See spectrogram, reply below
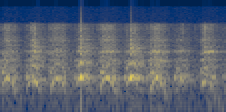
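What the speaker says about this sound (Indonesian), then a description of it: "Oke, terus melakukan proses gergaji." A hand saw cuts through PVC pipe in quick, even back-and-forth strokes, close and clear, with a couple of sharp clicks as the blade catches.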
